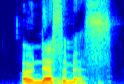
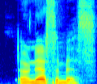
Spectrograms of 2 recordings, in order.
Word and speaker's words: Onesimus: How do you say the servant's name? Onesimus. Onesimus? Onesimus.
